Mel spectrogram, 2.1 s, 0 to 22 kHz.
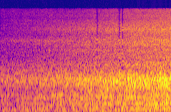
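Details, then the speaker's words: ECM 3.0 variable-speed blower motor tested without TecMate Pro, 24 volts to RX and common on green to C: steady airy whoosh building gently and holding even, no pulsing up and down; motor operating correctly. "so everything is working correctly so as long as the variable speed blower motor turns on it doesn't pulse up and down up and down and it's speed then the variable speed blower motor is operating correctly"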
